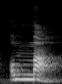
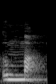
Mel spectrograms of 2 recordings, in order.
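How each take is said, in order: First: The first vowel is an open 'eo' sound. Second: The first vowel is a closed 'eu' sound. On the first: The speaker calls it right. "엄마를 음마라고 발음하고" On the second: The speaker calls it wrong. "엄마를 음마라고 발음하고"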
